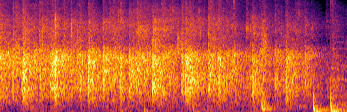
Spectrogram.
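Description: Audience applause at a Bizkaia pintxo championship semifinal, a steady dense wash of clapping running throughout at even loudness, with a few louder individual claps near the end.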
